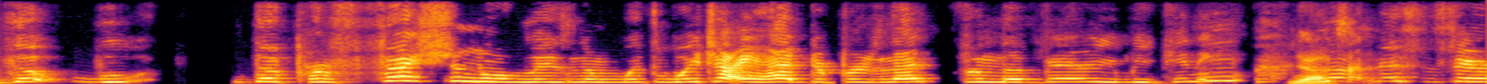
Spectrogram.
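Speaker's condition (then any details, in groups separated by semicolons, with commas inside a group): Cerebral palsy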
